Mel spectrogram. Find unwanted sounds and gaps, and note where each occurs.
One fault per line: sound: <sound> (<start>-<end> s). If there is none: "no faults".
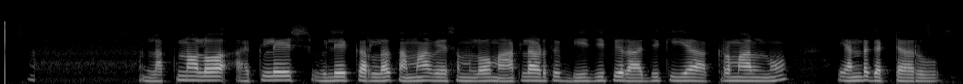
no faults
